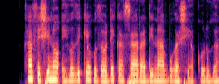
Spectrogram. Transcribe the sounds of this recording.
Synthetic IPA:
kʰafeʃinɔʔeɦoðikɛɣuðɔdɛkasaɾadinabuɣaʃia̰koɾuɣa

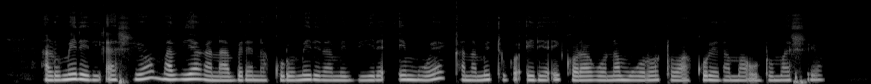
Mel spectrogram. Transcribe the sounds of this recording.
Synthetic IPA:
aɾomeɾeɾiʔaʃiɔmaðiaɣanambɛɾɛnakoɾomeɾeɾameðiːɾɛemwwɛkanametuɣɔ̰ʔeɾeaʔekɔɾaɣwɔnamwɔɾɔtɔwakoɾeɾamao̰domaʃiɔ

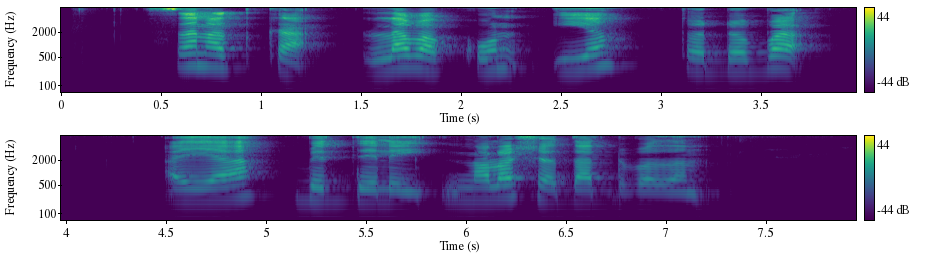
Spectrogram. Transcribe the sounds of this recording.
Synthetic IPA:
sɐnɐd̪kʰɐ | lɐβɐkʰʊnijɞ | t̪ʰɔd̪ɔβɐ | ʔɐjaːbɛd̪ɛlɛjnɔlɔʃɐd̪ɐd̪bɐðɐn

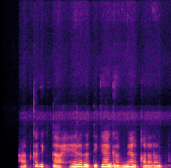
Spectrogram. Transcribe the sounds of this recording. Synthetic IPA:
ħɑːd̪kʰɐɖɪɡt̪ʰaːħɛːɾɐðɐd̪ɪɣaːɡɐmɛːlqɑlɐlɐn

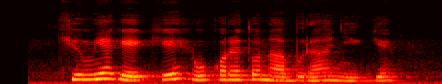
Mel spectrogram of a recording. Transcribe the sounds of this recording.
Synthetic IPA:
kumiaɣekʰeokɔɾɛtwɔnaːbuɾaɲiːɡe

